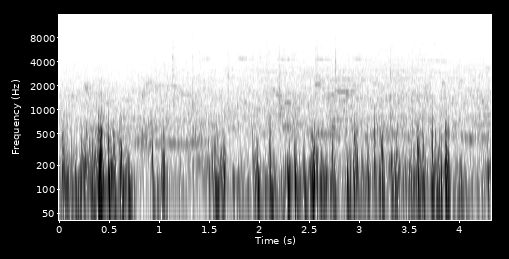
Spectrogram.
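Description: Wind buffeting the camera's microphone: a rough, gusting low rumble that rises and falls unevenly.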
